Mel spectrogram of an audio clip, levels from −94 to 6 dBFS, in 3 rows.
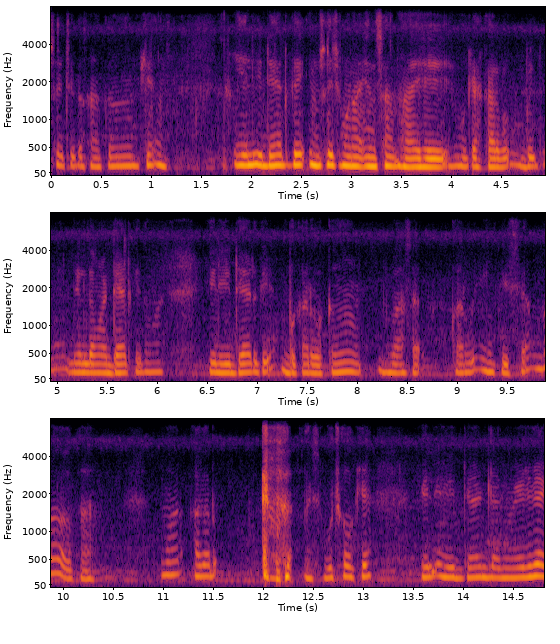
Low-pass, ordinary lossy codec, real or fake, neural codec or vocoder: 7.2 kHz; Opus, 16 kbps; real; none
